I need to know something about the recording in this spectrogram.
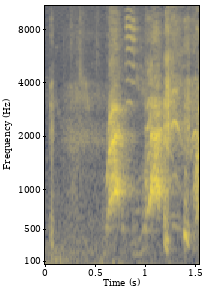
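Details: Brown Chihuahua barking at the white dog as it fetches a toy; two or three short, sharp barks in quick succession, with a person's voice nearby.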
